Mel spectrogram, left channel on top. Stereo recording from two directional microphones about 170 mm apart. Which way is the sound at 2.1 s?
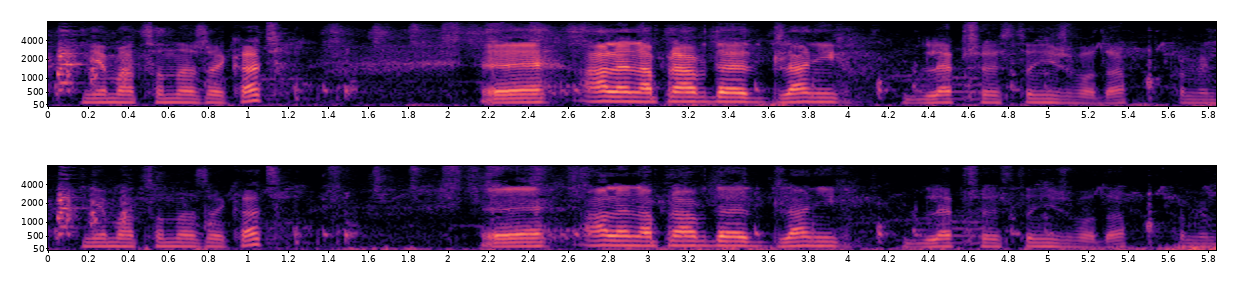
10° right (ahead or behind).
